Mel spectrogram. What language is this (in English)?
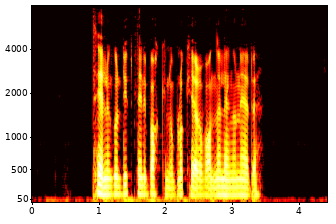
Norwegian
